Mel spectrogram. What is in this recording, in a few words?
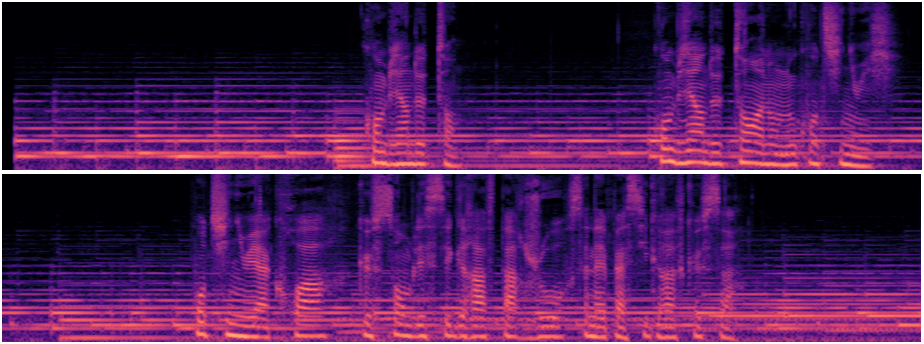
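French, female, explainer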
